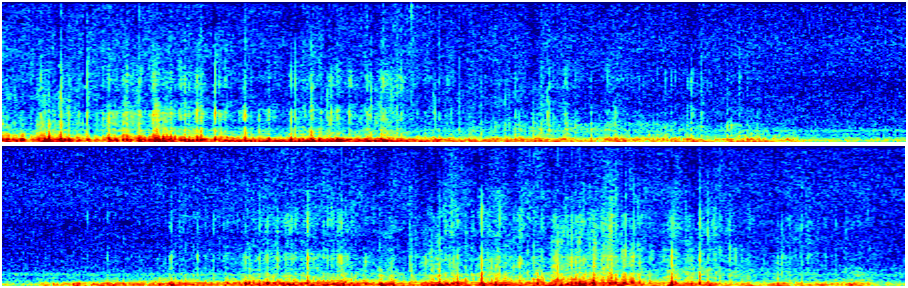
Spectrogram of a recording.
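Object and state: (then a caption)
Foam microphone windscreen scratched. Long red acrylic nails on both hands scratch a soft, porous black foam windscreen on a microphone. The result is a dense, muffled rustling and crackling weighted toward the low end, which fades to a quiet lull around the middle before picking back up.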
